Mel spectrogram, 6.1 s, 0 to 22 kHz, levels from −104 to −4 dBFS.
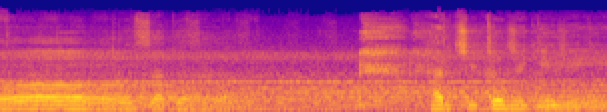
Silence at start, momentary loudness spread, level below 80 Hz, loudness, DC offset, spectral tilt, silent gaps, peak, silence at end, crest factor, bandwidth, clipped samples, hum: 0 s; 14 LU; -60 dBFS; -21 LUFS; under 0.1%; -5.5 dB/octave; none; -4 dBFS; 0 s; 18 dB; 14 kHz; under 0.1%; none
